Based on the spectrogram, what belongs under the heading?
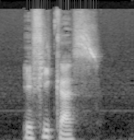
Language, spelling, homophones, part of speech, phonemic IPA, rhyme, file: French, efficace, efficaces, adjective, /e.fi.kas/, -as, Fr-efficace.ogg
- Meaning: 1. effective 2. efficacious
